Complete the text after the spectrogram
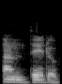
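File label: "h2entero", Proto-Indo-European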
